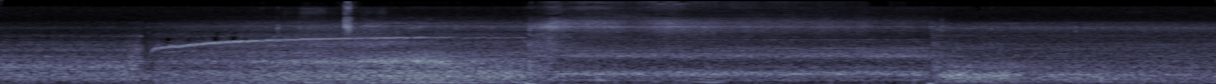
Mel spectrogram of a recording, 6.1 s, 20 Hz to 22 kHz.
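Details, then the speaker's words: Cough assist (mechanical insufflation-exsufflation) device used by a C5 quadriplegic via its therapy button: machine whine rises, then forceful air rushes in for a few seconds and is pulled back out to clear the lungs. "It blows air into my lungs, for a few seconds, and then it pulls out. So it pulls out anything that is in my lungs and it is such a godsend."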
